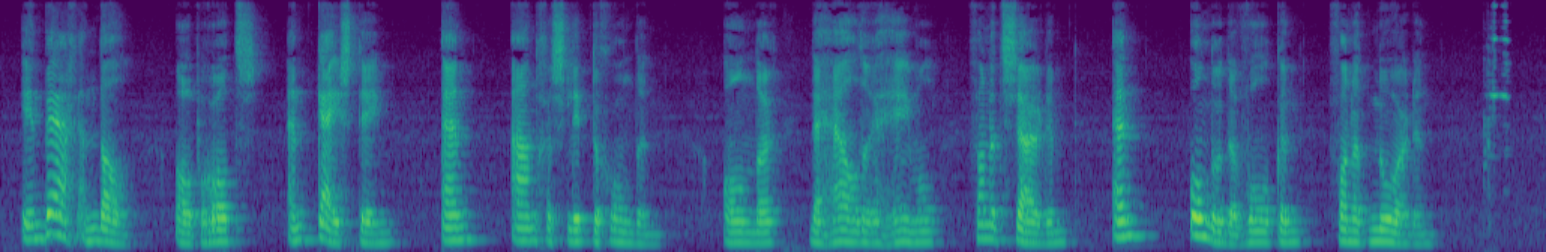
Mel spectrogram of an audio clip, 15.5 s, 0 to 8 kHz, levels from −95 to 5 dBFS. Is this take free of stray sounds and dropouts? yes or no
no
